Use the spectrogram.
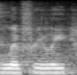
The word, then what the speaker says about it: LV Freely: brand live freely so it is spelled LV freely we pronounce it as live freely L standing for Laura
